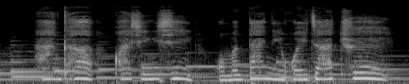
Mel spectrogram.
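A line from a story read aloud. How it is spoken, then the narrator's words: Little rabbit, whispering. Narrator (Chinese): 小兔子小声说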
